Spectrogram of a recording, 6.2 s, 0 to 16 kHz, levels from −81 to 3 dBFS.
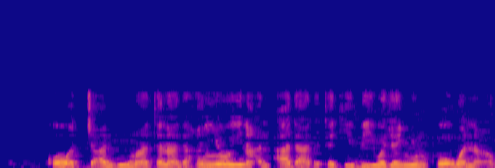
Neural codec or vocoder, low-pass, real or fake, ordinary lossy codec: none; 7.2 kHz; real; none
